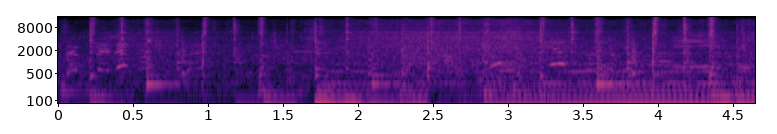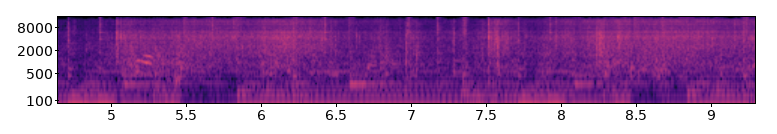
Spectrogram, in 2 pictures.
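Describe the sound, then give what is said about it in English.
Water splashes and churns steadily along a beach on Zanzibar in the Indian Ocean as fishing boats sail back and ships disembark passengers, growing busier and louder halfway through, with indistinct voices and a low droning rhythm running underneath. “After a busy day in the Indian Ocean, the fishing boats sail back, and the ships disembark new passengers on the Zanzibar beach.”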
